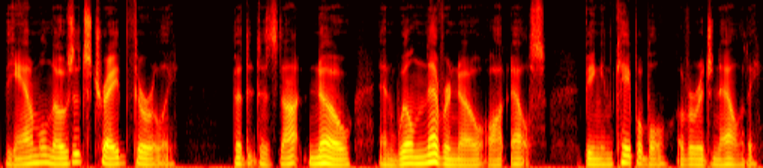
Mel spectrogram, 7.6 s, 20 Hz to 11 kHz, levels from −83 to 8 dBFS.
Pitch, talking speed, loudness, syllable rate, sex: 115 Hz, 165 wpm, -20 LUFS, 5.7 syllables/s, male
